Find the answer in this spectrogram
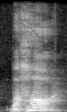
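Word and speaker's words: בחר: The reason why we came there, can we look at, in Hebrew, the word there is Bahar. It's spelled B-A-C-H-A-R.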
